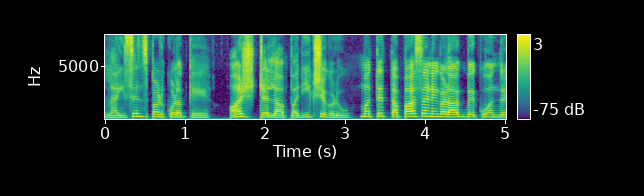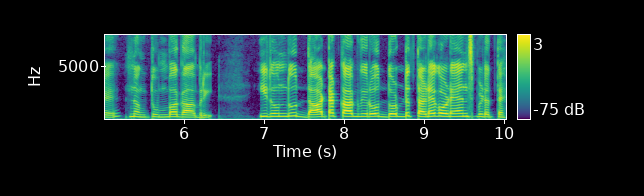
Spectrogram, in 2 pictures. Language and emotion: Kannada, fearful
